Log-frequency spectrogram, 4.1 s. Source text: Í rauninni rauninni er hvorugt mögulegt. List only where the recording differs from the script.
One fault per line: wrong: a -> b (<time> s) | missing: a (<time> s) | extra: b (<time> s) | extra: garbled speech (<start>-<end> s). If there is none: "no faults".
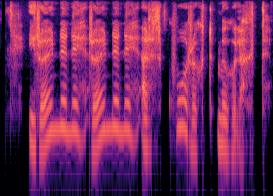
no faults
